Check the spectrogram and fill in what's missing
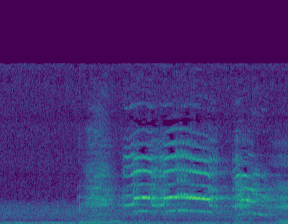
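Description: A single rooster crow rings out mid-distance, a drawn-out call rising and falling over a low background rumble.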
